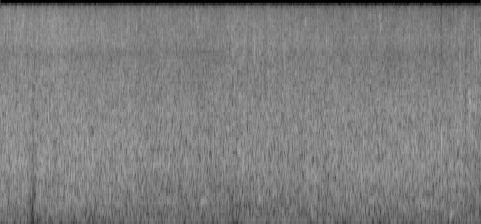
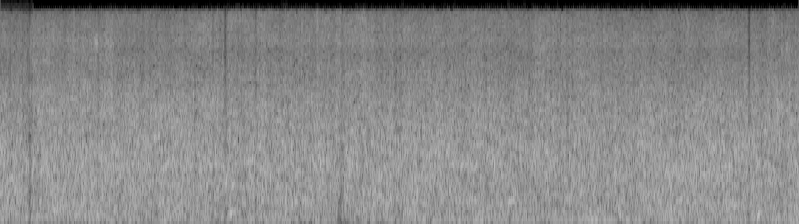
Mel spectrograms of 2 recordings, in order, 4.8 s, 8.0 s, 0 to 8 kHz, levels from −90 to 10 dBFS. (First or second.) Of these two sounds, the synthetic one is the second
